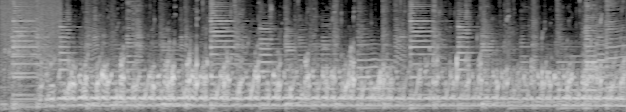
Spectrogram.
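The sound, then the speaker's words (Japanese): Cola poured into a glass: a short fizzy hiss opens, then a steady bubbly gurgling glug runs on for several seconds, fairly loud, with no voices. “コーラなんかついでる場合じゃないでしょ。”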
